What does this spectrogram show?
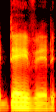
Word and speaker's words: D4VD: The song that I have is Feel It by David. It's spelled D4VD, though, is his name.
